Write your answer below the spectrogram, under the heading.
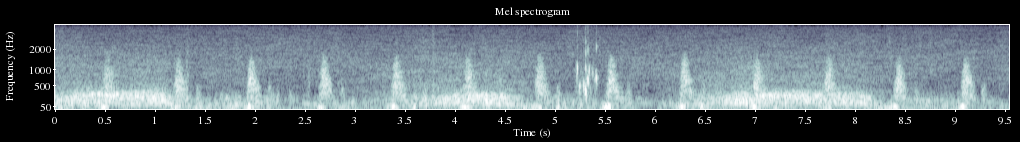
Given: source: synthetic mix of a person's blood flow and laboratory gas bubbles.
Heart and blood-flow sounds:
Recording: Doppler ultrasound of blood flow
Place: subclavian vein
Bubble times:
5.20-5.45 s: bubbles
From the record:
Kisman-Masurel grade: 113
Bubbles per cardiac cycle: 1 to 2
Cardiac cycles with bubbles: 1 to 10%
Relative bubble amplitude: loud (0.450 to 0.775)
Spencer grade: 1 (occasional bubble signal discernible with the cardiac motion signal, with majority of cardiac periods free of bubbles)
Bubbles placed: anywhere in the cardiac cycle

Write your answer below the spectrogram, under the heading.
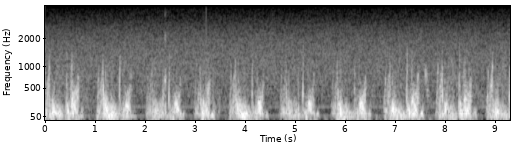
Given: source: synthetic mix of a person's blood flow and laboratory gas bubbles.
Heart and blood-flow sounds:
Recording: Doppler ultrasound of blood flow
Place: precordium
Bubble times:
2.36-2.44 s: bubbles
7.58-7.69 s: bubbles
8.40-8.54 s: bubbles
From the record:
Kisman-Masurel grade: 121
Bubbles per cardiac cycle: 1 to 2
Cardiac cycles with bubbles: 10 to 50%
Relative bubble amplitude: barely perceptible (0.100 to 0.250)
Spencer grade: 2 (many but less than half of the cardiac periods contain bubble signals, singularly or in groups)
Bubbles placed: only in the low amplitude regions of the cardiac cycle

